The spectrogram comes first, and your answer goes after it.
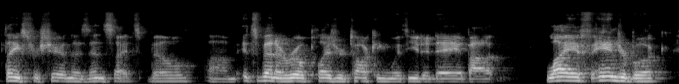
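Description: Higher-voiced man hosting a podcast. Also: steady tone. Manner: measured, conversational questioning. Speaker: podcast host. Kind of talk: interview hosting with read promo.

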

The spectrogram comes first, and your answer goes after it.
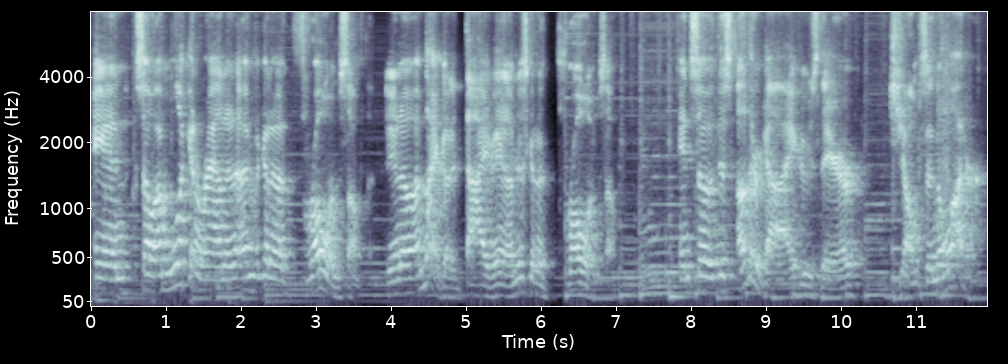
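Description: Guy telling a wild story in an interview, animated, does everyone's voices, echoey room w faint music. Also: mid-range voice, a little slow. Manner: animated, acts out others' lines. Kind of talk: anecdotal storytelling.

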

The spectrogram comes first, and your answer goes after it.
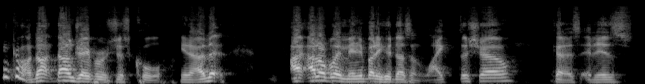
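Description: Low-voiced man in casual podcast chat. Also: poor audio. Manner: laughs often while retelling funny scenes. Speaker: podcast co-host.

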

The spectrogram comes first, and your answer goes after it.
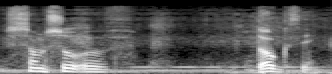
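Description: An actor playing a measured male narrator, setting the scene in scripted audio drama narration. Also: fairly high pitch, fairly even intonation, vocal fry, over music.

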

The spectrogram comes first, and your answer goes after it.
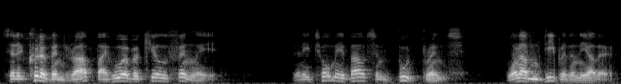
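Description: A plainspoken frontier sheriff in an old radio western. His mid-pitched voice is folksy and wary. The recording is dull and lo-fi. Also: animated, a little fast. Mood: wary, suspicious. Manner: folksy frontier drawling slang. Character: small-town western sheriff, plainspoken and suspicious.

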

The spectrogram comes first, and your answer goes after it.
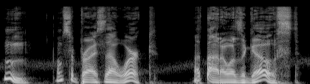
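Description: A man's voice: on the low side, moderate pace, voice pushed down. A man playing a panicky frazzled editor. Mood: bewildered. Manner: yelping, excitable outbursts. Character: frazzled young male video editor, panicky.

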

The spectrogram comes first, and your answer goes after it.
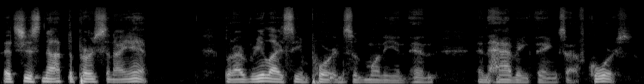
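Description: A man's voice: fairly low pitch, flat delivery, normal speed, dry recording. A man in his late twenties hosting a solo podcast, reflecting casually in a rambling way with lots of fillers and swearing. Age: 20s. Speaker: podcast host.

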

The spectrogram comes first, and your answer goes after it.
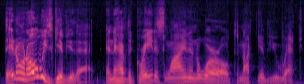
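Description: A man in his fifties with a mid-range voice speaks at normal speed, with no echo. As an interview guest he tells blunt, profane stories in a casual, animated way.

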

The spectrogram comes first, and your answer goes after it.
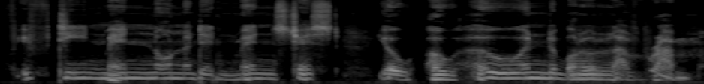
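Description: A man voicing a high, thin, trembling ghostly pirate voice that sings and wails slowly from far off. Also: vocal fry, pushed and bright, full character voice. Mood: eerie singsong. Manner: slow drawn-out singing and wailing.

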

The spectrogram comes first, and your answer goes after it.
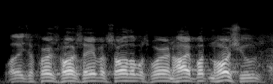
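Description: Casting: male actor as cocky vintage radio comedy detective, fairly high male voice, punchline delivery, very noisy old recording. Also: fairly even intonation, racing, dull audio, natural voice. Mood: wry, cocky. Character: wisecracking male private detective. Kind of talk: 1940s radio comedy routine.

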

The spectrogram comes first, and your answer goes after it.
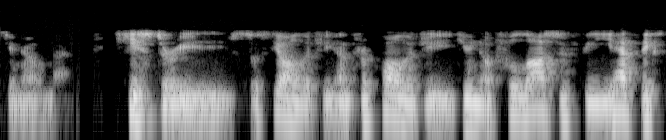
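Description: Man on a tinny line. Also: medium pitch. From Peru. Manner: thoughtful, with frequent restarts and hedging fillers. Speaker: guest author. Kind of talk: academic interview.

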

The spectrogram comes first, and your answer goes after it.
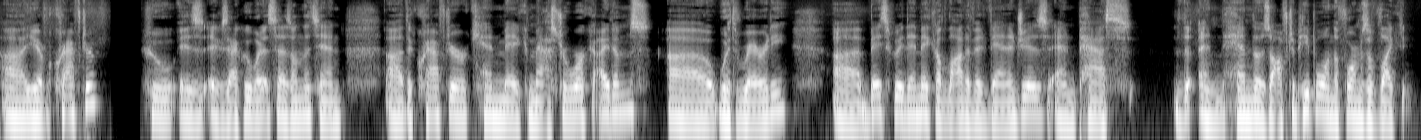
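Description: A man, acting as game master and explaining the rules in relaxed, casual chat full of fillers. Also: mid-range voice, moderate pace.

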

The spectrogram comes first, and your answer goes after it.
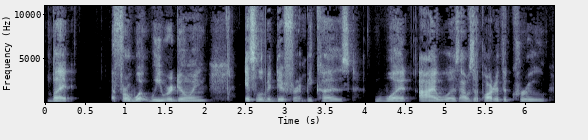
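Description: A man in his thirties, a podcast guest, telling stories in quick, laughing, filler-heavy casual talk. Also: low voice, dry recording, clean studio sound. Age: 30s. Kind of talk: casual interview storytelling.

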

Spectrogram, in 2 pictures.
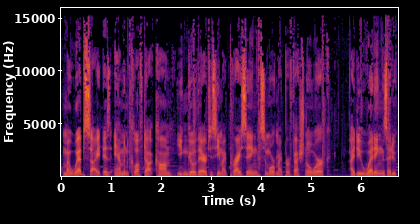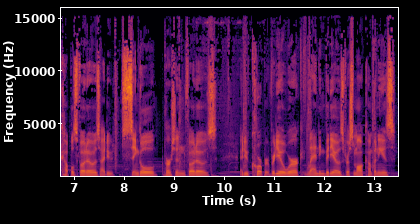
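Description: A man hosting a podcast, talking in a relaxed, laid-back way during a casual interview. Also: medium pitch, moderate pace, faint music behind. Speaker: podcast host.

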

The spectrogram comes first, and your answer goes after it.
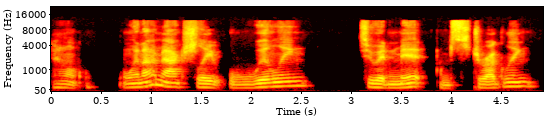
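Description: This conversational interview features a middle-aged psychologist whose explanations are measured, earnest and reassuring. He speaks in a mid-range voice.

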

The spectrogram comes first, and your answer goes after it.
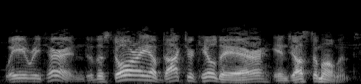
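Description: A man's voice: mid-range voice, sing-song, moderate pace, natural voice. A man announcing a classic radio drama in a formal, scripted style. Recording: dull vintage radio recording. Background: violin and orchestral music.

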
